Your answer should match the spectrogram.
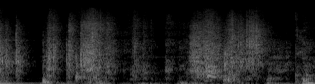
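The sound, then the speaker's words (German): Creaking sounds as someone walks away: a string of irregular, scratchy creaks and soft footfall thumps, fairly quiet and steady over a few seconds, with no voices. “Meine Damen und Herren, äh, Sie werden es gerade knarzen gehört haben.”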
